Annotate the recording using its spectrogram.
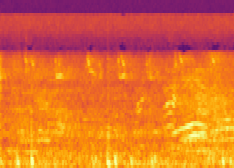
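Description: Voices calling out during a football match, with a rising shout near the end, over a scattered run of dull low thumps.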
